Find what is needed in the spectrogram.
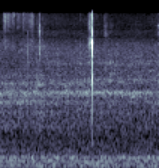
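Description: Steady low background hum, with a single click just past halfway.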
